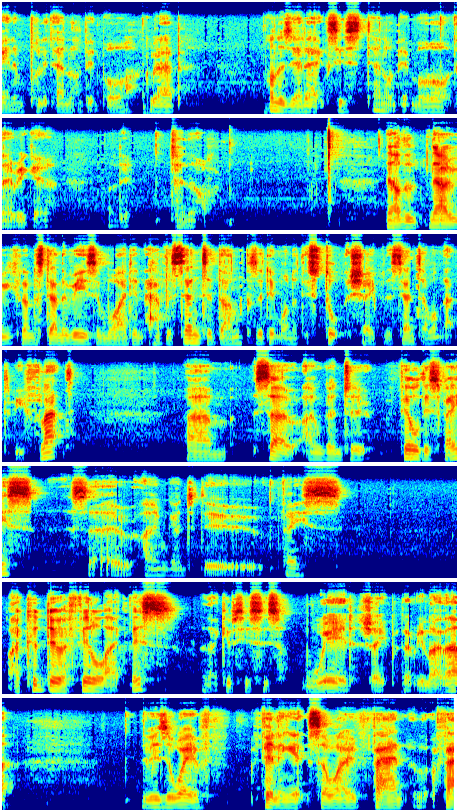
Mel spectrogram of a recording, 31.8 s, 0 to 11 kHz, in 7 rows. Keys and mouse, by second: 0.0 click, 1.1 g, 5.8 click, 6.5-10.4 middle drag, 20.6-23.9 drag, 23.9 typing, 26.7 ctrl+z, 28.2-31.8 drag.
